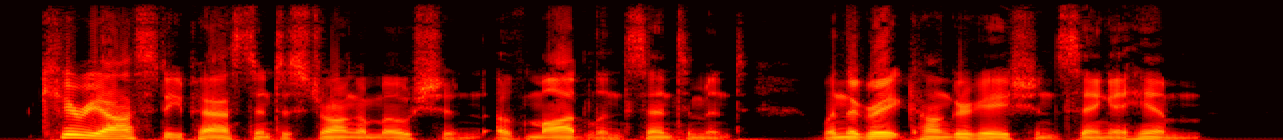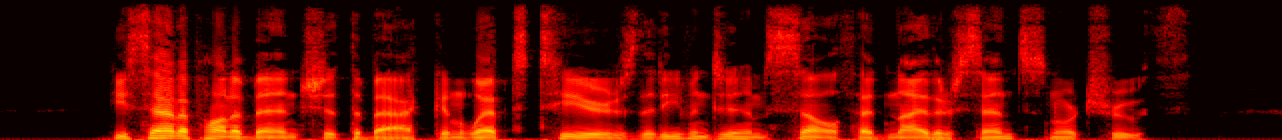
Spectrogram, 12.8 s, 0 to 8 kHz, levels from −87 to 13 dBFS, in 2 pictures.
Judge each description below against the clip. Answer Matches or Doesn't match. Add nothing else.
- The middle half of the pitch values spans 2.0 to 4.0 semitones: Matches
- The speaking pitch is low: Matches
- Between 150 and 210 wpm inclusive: Matches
